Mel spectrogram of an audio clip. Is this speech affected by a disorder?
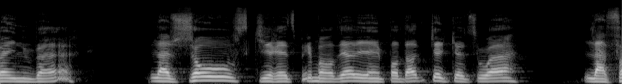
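Yes: cerebral palsy.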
